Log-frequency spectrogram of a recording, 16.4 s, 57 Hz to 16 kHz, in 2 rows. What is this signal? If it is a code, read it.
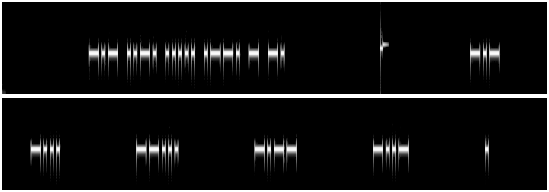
Morse code, heard as a keyed tone, about 25 wpm, spaced as for 11 wpm, 700 Hz. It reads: KF5PTN KB7YXE
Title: USA Call Signs - 6 Characters - 8x Character Spacing - 25wpm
